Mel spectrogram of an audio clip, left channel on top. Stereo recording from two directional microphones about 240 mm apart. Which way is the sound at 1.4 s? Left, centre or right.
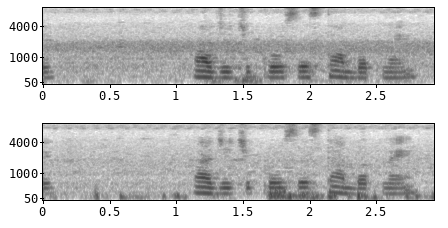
Centre.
